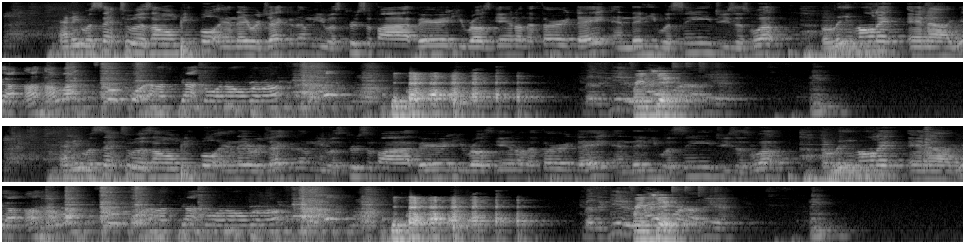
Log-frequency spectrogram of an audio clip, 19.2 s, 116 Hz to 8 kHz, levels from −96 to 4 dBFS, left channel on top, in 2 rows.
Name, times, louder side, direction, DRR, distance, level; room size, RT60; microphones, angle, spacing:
voice 1, 0.0-0.7 8.2-8.3 9.2-9.6 10.0-11.1 11.6-11.7 12.5-12.9 13.2-13.4 14.1-14.2 15.4-16.9 17.7-17.8, right 4 dB, 90° right, -2 dB, 0.6 m, -38 dB
voice 2, 0.6-7.7 8.2-10.4 10.7-12.4 12.8-13.0, left 4 dB, 80° left, 10 dB, 0.5 m, -36 dB
voice 3, 8.3-8.6 13.5-14.4 15.9-16.3 17.7-17.8, equal, 15° right, 2 dB, 0.5 m, -27 dB
3.0 x 3.0 x 3.8 m, 0.69 s
head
